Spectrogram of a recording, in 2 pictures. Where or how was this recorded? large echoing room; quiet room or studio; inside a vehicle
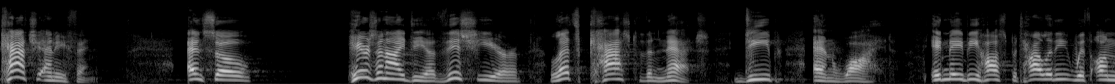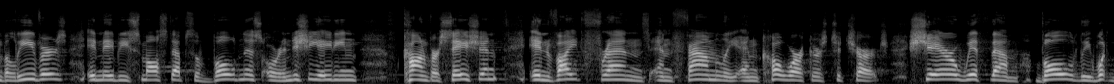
large echoing room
